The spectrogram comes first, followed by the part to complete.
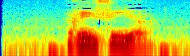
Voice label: "rivier", Dutch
